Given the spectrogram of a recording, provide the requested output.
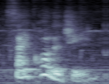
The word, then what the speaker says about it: psychology: him h-y-m-n condemn c-o-n-d-e-n p is silent if it appears at the beginning of a word before an s as in psalm p-s-a-l-m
